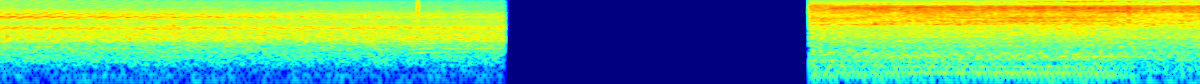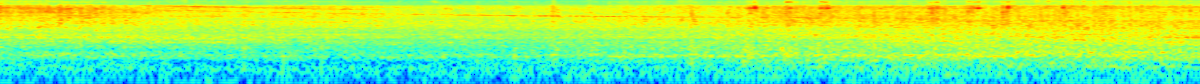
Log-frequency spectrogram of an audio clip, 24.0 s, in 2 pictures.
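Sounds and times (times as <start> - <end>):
train wheels rumbling and clicking: 8.2 - 24.0.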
